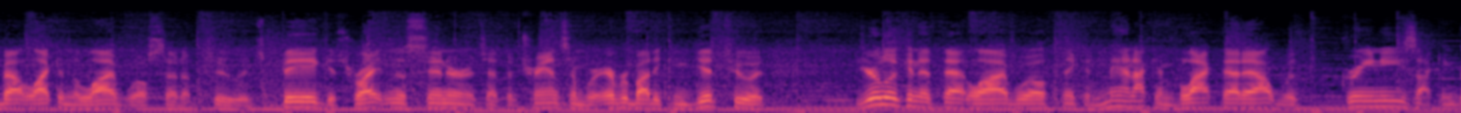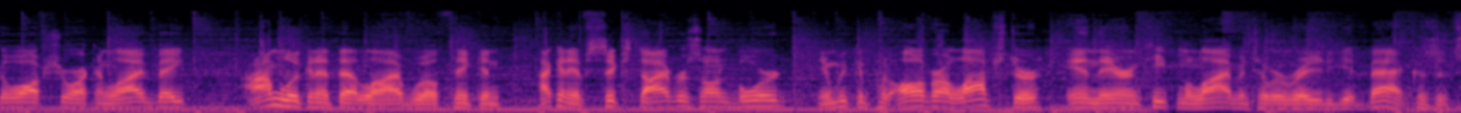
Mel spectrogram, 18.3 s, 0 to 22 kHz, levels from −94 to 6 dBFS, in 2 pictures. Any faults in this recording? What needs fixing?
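Nothing needs fixing, since the signal shows no technical faults at any point.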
